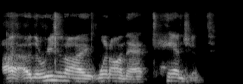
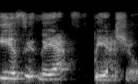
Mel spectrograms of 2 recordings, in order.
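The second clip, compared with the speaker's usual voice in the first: put-on prim, prissy matronly voice; 10 semitones higher than usual. Answering another speaker who asks for the church lady: Church Lady voice. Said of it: "Are you Dana, Dana Carvey right now?".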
